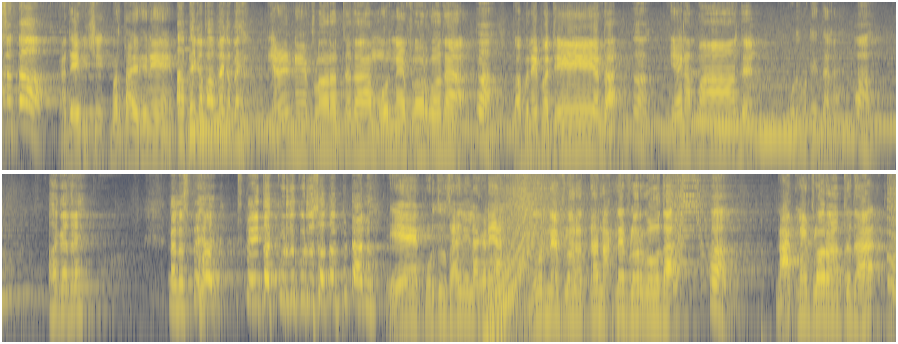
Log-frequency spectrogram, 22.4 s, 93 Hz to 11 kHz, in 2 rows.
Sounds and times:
Male speech, man speaking: 0:00.0 - 0:11.0, 0:11.8 - 0:12.4, 0:13.2 - 0:22.3.

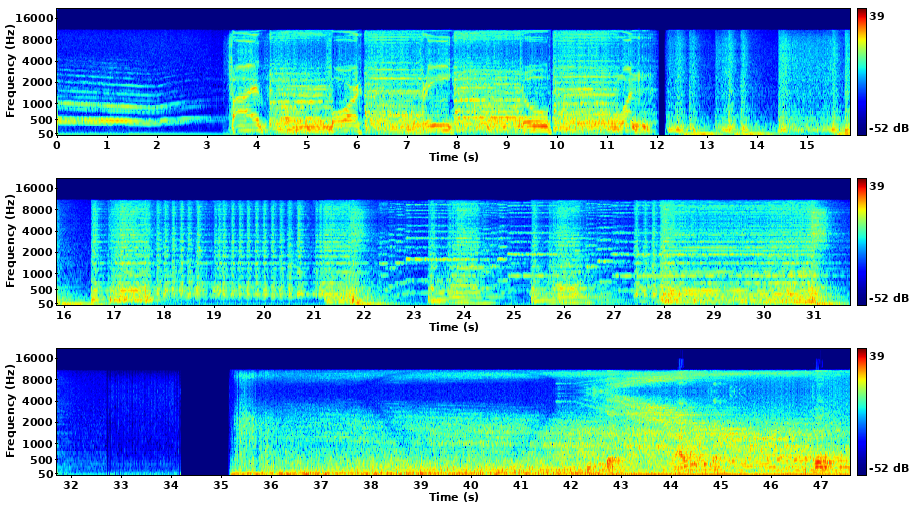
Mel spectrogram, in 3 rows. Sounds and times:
Music: 0:04.2 - 0:32.0, 0:44.0 - 0:47.5.

